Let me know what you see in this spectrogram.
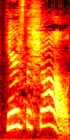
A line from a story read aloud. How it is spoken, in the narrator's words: she cried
